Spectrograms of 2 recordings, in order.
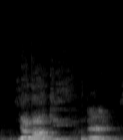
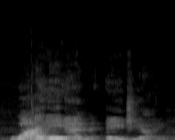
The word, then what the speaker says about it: Yanagi: How do you pronounce her name? Yanagi. Sorry. Spell her name. Yeah. Sorry. Y-A-N-A-G-I.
